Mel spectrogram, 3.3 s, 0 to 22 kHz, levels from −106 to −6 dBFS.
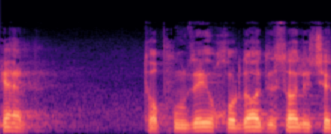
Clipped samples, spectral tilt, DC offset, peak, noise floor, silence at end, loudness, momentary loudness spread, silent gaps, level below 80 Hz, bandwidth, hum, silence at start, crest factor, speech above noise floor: under 0.1%; -5.5 dB/octave; under 0.1%; -8 dBFS; -62 dBFS; 0 s; -27 LUFS; 9 LU; none; -72 dBFS; 11.5 kHz; none; 0 s; 18 dB; 36 dB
